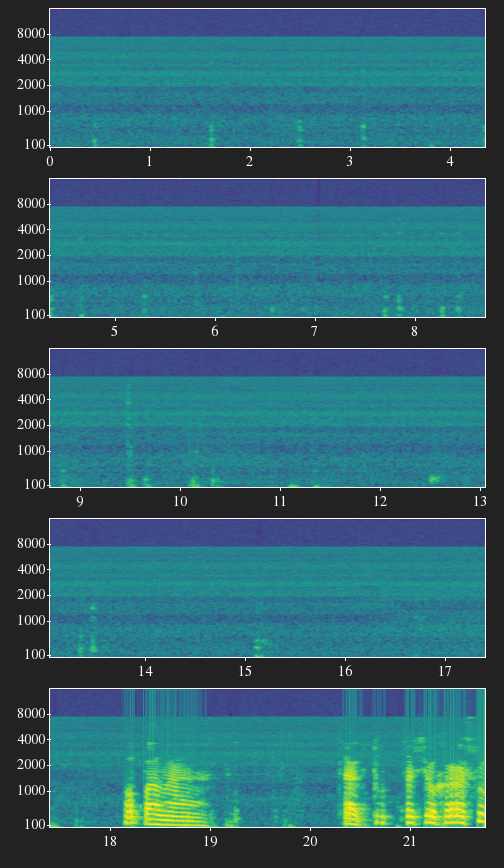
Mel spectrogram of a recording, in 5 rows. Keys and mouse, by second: 0.5-1.8 drag, 2.6 click, 4.1 click, 4.8 click, 8.0 click, 9.6 KP_1, 10.4 space, 17.5 space, 18.5 middle click, 18.9 middle click, 19.4 shift+middle click, 20.8 click, 21.0 middle click.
